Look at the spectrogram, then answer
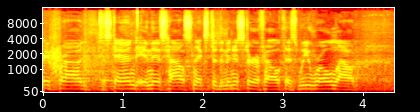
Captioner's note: some Applause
